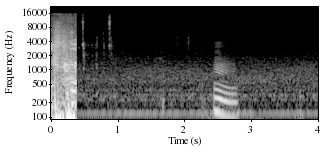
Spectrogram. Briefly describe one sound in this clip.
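A rifle scope zooms in with a short mechanical whir.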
